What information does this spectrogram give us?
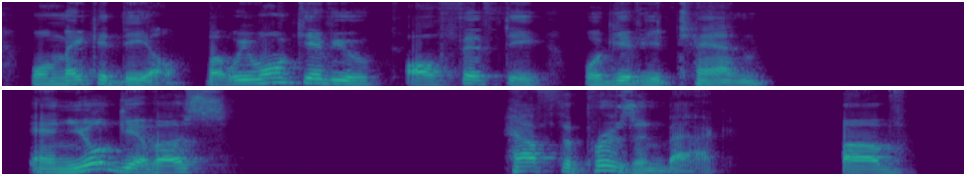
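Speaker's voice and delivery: ordinary talk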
